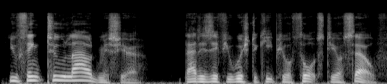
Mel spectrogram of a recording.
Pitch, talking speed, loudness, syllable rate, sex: 125 Hz, 230 wpm, -18 LUFS, 5.4 syllables/s, male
